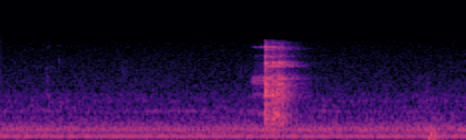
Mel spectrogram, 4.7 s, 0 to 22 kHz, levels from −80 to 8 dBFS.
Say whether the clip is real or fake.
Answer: real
